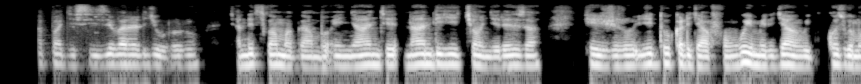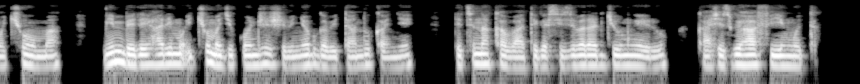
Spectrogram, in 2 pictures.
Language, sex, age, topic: Kinyarwanda, male, 18-24, finance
